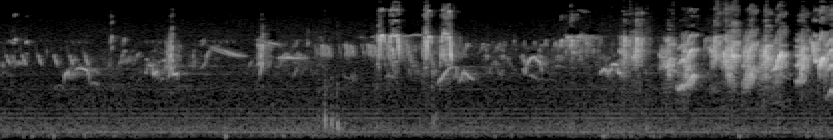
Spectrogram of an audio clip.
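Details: Barn swallow (Hirundo rustica), song.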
